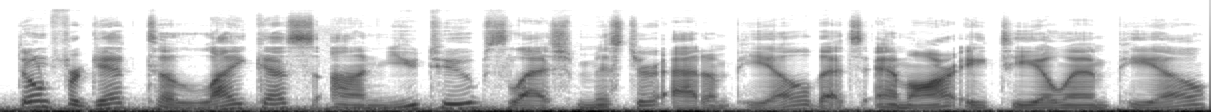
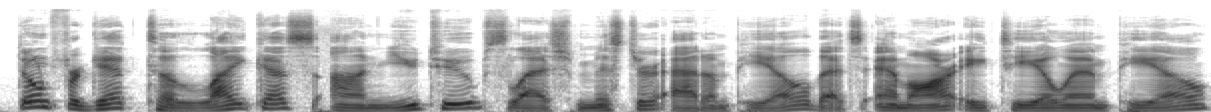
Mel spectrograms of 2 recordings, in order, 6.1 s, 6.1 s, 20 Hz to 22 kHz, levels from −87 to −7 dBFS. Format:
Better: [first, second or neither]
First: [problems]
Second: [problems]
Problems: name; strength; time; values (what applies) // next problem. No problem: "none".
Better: second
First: low rumble; noticeable; throughout; 15 dB below the speech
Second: none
